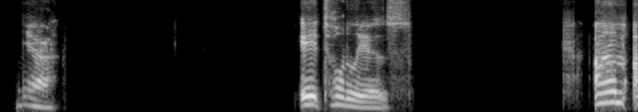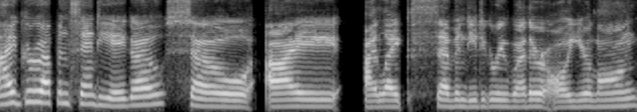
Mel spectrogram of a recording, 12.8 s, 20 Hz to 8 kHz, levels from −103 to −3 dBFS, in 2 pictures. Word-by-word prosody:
Yeah. 190 -7 -6 2.5
It 450 -1 +5
totally 195 -8 -2
is. 145 0 -8 1.8
Um, 275 +1 +3
I 255 +3 +5
grew 295 +3 +1
up 275 0 +4
in 265 -1 -5
San 245 -2 0
Diego, 215 +4 0
so 175 -7 0
I 180 0 +3 0.3
I 160 0 +1
like 170 0 -1
70 175 -1 -3
degree 175 0 -5
weather 170 +1 -1
all 160 0 -3
year 165 +2 -3
long. 180 +4 -4
180 Hz, 100 wpm, -23 LUFS, 170-225 Hz, 2.5 s, It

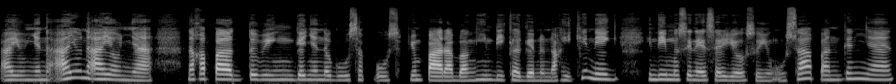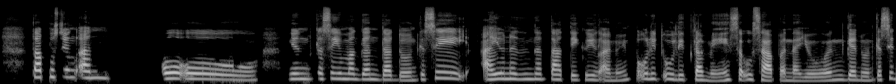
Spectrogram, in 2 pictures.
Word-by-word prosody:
ayaw 210 0 +1
niya 205 0 -2
na - - -7
ayaw 280 +6 +3
na 290 -2 0
ayaw 225 -2 +2
niya 190 -3 +2 0.3
na 230 - -2
kapag 240 -3 +6
tuwing 220 -1 -1
ganyan 215 -1 +1
nag-usap-usap 200 -1 -5
yung 210 -1 -5
para 185 -2 +6
bang 180 0 0
hindi 215 0 -3
ka 200 0 -1
gano'n 180 -1 -2
nakikinig, 235 - -1 0.3
hindi 230 0 +2
mo 220 -1 -1
sineryoso 190 -3 -1
yung 170 0 -7
usapan 215 0 0
ganyan. 235 -3 -2 0.3
Tapos 330 +1 +3
yung 335 -1 -1
an 310 0 +4 0.7
oo 240 -6 +1 0.3
yun 255 0 -1
kasi 265 0 +1
yung 250 -1 0
maganda 235 -2 0
do'n 190 0 -5
kasi 275 +5 +2 0.2
ayaw 240 +2 +3
na 255 - 0
din 245 +1 -5
ng 245 - -3
tatay 225 -2 -1
ko 220 - -9
yung 210 - -4
ano, 180 0 -3
yung 220 - -11
paulit-ulit 245 -3 -4
kami 185 -3 -1
sa 220 - +1
usapan 185 -5 +1
na 170 - -2
yun 175 +5 -5
gano'n. 200 -4 -1
Kasi 235 +6 +1
215 Hz, 175 wpm, -24 LUFS, 195-245 Hz, 0.7 s, kapag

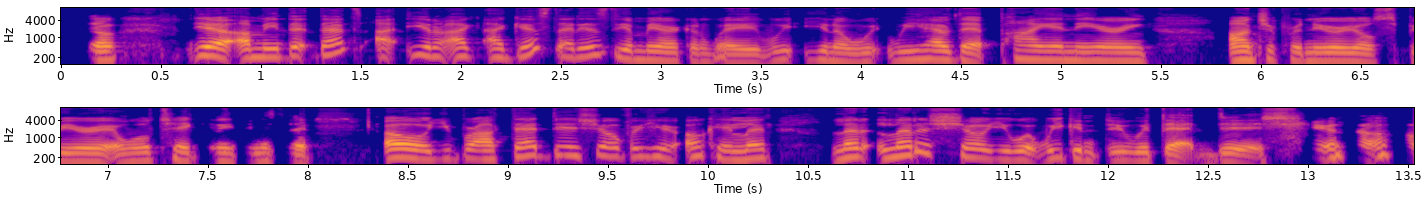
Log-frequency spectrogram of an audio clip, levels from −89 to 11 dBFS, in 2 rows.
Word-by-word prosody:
so 165 0 +5 0.3
Yeah, 240 -1 +9
I - - +7
mean, 210 0 -1
th 235 - 0
that's 300 +9 -1
I 435 - +1
you 240 -2 -2
know, - - -4
I 220 - +1
I 205 - -1
guess 240 - -3
that 210 - -5
is 250 +4 -2
the 195 - -3
American 155 -5 -2
way, 130 0 -1
we 170 +6 -9
you 165 0 -7
know, 145 -2 -1
we 145 +2 -6
we 165 +2 -6
have 175 -2 +1
that - - +1
pioneering 160 -4 -1 0.4
entrepreneurial 150 -4 +2
spirit 145 0 +1
and - - 0
we'll 150 +1 -1
take 150 - -2
anything 145 0 -6
and - - -5
say, - - +3 0.4
"Oh, 200 -2 +10
you 180 +2 -7
brought 180 -1 +1
that 230 +1 0
dish 245 -1 -5
over 220 -2 -3
here? 215 -1 -6
Okay, 210 -6 -2
let 185 +3 +1 0.3
let 205 +5 +2
let 230 +8 +2
us 290 - -3
show 210 -4 0
you 170 -2 -5
what - - +1
we 185 +3 -5
can 185 - -2
do 160 +1 -5
with 155 - -4
that - - +2
dish." 425 +1 -1
You - - +1
know? - - 0
175 Hz, 250 wpm, -23 LUFS, 155-220 Hz, 0.4 s, Oh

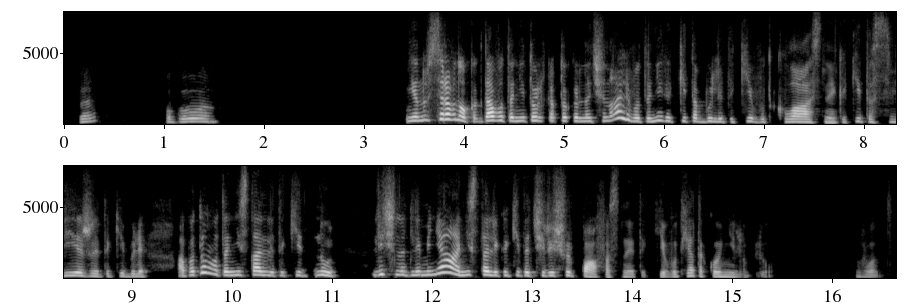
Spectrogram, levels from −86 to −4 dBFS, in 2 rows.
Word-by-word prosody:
Да? 200 +4 -8 0.7
Oго! 200 +2 -5 1.9
Не, 265 +2 +2
ну, 290 - -1
всё 335 +5 +3
равно, 350 -8 +7
когда 220 +6 +6
вот 285 -2 -1
они 250 0 +2
только 250 -2 0
тока 250 0 0
начинали, 260 - +1
вот 225 -1 -1
они 260 +6 -1
какие-то 245 -2 -3
были 205 +1 -3
такие 200 +4 -7
вот 190 -1 -11
классные, 185 -5 0
какие-то 190 +5 -9
свежие 190 +1 -2
такие 165 +2 -10
были, 165 0 -4 0.3
а - - -1
потом 380 +11 +2
вот 305 -6 -3
они 240 +1 +2
стали 250 -2 +3
такие, 215 0 -8
ну, 235 -4 +1 0.3
лично 275 0 -1
для 250 +1 -2
меня, 375 +12 +5
они 250 -2 +3
стали 255 -2 +3
какие-то 225 -1 -2
чересчур 215 +1 -1
пафосные 140 -4 -1
такие, 140 +2 -9
вот 155 +3 -9
я 195 - -1
такое 165 -3 -3
не 140 -2 -6
люблю. 120 -5 -20 0.8
Вот. 120 -6 -13
220 Hz, 160 wpm, -27 LUFS, 185-255 Hz, 1.9 s, равно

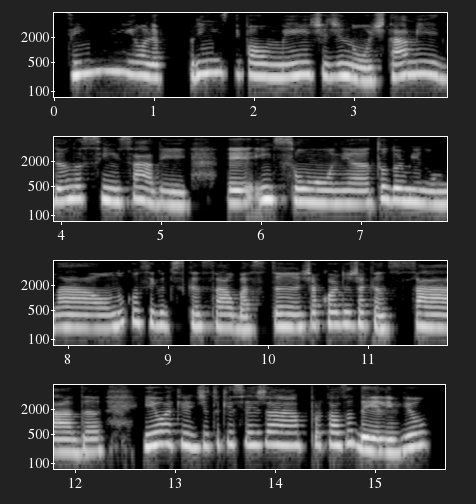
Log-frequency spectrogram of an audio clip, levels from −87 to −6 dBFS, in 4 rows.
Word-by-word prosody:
Sim, 295 +3 0
olha, 230 -3 +1 0.2
principalmente 250 -2 0
de 230 +1 -2
noite, 190 -5 +1
tá 230 +2 +2
me 265 -1 0
dando, 235 +3 +2
assim, 250 -3 0
sabe, 205 -6 -1 0.4
eh, 205 0 +3
insônia, 210 -5 +2
estou 245 +5 -1
dormindo 220 -4 +2
mal, 200 0 -1
não 225 +3 +1
consigo 245 -4 -2
descansar 210 -1 -3
o 195 - -6
bastante, 200 +4 -2
acordo 230 +1 -1
já 230 0 0
cansada, 195 -1 0 0.4
e 255 - +4
eu 290 +2 +4
acredito 275 -3 -1
que 300 +1 -4
seja 280 -1 0
por - - -5
causa 280 +2 +1
dele, 205 -7 +5
viu. 255 +8 0
230 Hz, 120 wpm, -24 LUFS, 205-260 Hz, 0.4 s, dele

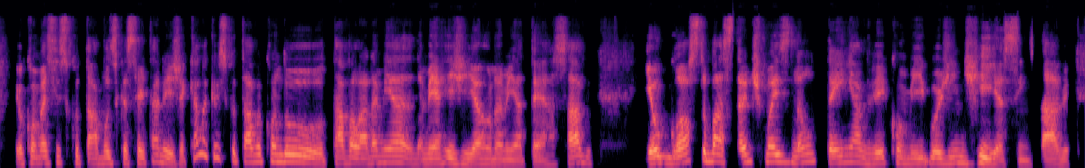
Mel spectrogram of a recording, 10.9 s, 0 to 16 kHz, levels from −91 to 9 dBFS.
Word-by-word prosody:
eu - - -1
começo 135 +2 -1
a - - -5
escutar 125 -4 -4
música 130 0 -2
sertaneja, 140 +2 -1
aquela 320 +1 -3
que 285 - -8
eu - - -2
escutava 160 -8 -1
quando 155 -7 +2
estava 130 +3 -1
lá 120 -2 +3
na 140 - -1
minha 145 -4 0
na - - -7
minha 115 +1 +4
região, 115 -2 0
na 110 -1 -2
minha 105 -1 -2
terra, 100 - -3
sabe. 140 +6 0 0.6
Eu 140 - +7
gosto 140 +8 +2
bastante, 165 -2 +2
mas 165 -2 +2
não 160 +5 -3
tem 145 +3 +1
a 150 - -1
ver 120 0 -1
comigo 120 -2 -3
hoje 125 +1 +1
em 140 - -4
dia, 125 -2 +3
assim, 100 0 -4 0.2
sabe. 105 -1 +2
135 Hz, 200 wpm, -24 LUFS, 120-150 Hz, 0.6 s, Eu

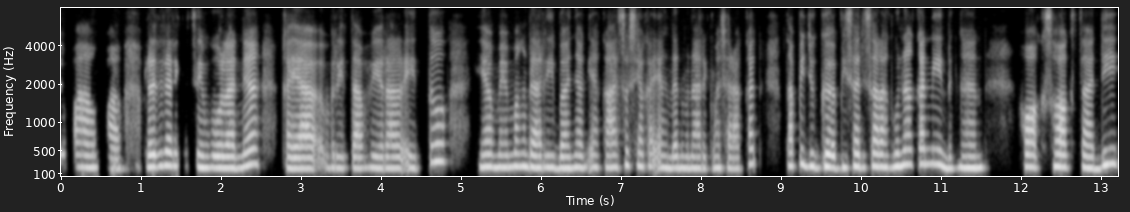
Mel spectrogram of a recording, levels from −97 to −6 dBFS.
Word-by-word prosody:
paham 210 -1 +1
paham. 180 -2 -2 0.3
Berarti 215 +1 +3
dari 230 -1 +2
kesimpulannya, 205 0 +2 0.4
kayak 190 -1 +4 0.3
berita 200 0 -3 0.2
viral 195 0 +1 0.2
itu 195 +9 -7 0.6
ya 215 - +2 0.2
memang 225 +2 +1
dari 210 0 +2 0.2
banyaknya 205 +2 0
kasus 210 +4 -1
ya, - - +1
Kak, - - -3
ya, - - -1
dan 200 - 0
menarik 195 0 -2
masyarakat 200 +5 -3 0.4
tapi 235 +4 -1
juga 225 0 +2 0.2
bisa 205 +2 +1
disalahgunakan 225 +5 +2
nih 260 -2 +1
dengan 200 +1 +1 0.6
hoaks-hoaks 215 0 +2
tadi 200 +2 +2
210 Hz, 125 wpm, -23 LUFS, 195-225 Hz, 0.6 s, kayak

